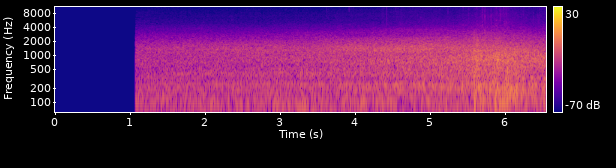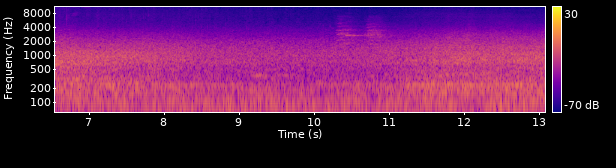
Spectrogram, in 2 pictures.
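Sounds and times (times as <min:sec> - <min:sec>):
passing vehicle: 0:01.1 - 0:13.0
faint bird chirps: 0:10.3 - 0:11.0.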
